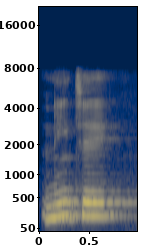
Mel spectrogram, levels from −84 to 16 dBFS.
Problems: none marked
